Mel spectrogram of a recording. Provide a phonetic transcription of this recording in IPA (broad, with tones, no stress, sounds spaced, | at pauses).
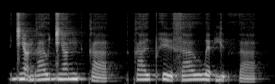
d͡ʑ ã˦˨ ɡ a˦ ʊ̯ d͡ʑ ã˦ ŋ ɪ˦ ʔ k ä˨ | k a˦ ɪ̯ pʰ ḛ˦˨ ɪ̯ s a˦ ʊ̯ w ɛ˦ ʔ j ɪ˦ ʔ θ ä˨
